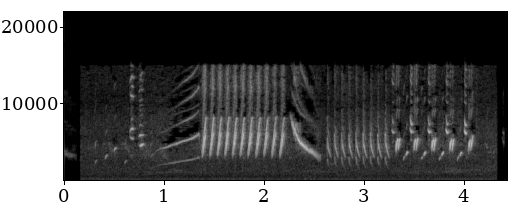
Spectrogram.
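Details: European goldfinch song, for teaching a goldfinch. A thin rising whistle leads into a loud, rapid trill, then a long downward-sliding note, a pulsed buzzy stretch and spaced bright chirps over steady low hum.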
